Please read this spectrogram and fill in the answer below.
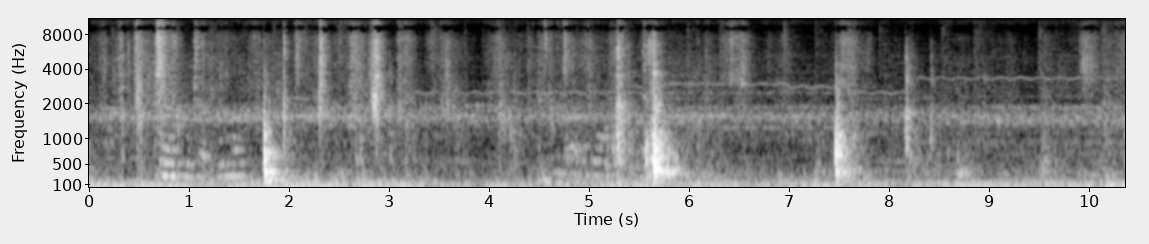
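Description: Glass pint canning jars being set down on wooden pantry shelves: three sharp knocks, the middle one the loudest, with lighter clinks between, over a steady low hum.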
